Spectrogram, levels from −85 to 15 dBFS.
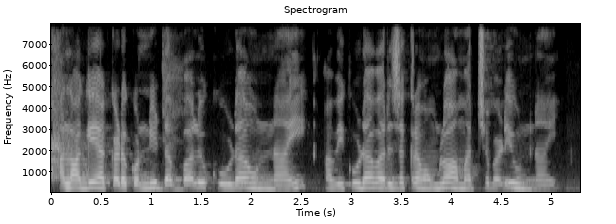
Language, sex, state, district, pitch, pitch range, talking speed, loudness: Telugu, female, Telangana, Komaram Bheem, 230 Hz, 220-240 Hz, 125 wpm, -17 LUFS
